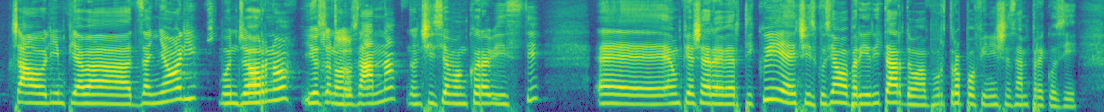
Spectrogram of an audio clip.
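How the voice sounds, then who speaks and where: An unremarkable speaking voice from a woman, fairly high in pitch with ordinary variation, at a moderate pace with hardly any pauses, over a quiet background. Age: 50s. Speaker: festival organizer and moderator; moderator. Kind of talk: panel moderation. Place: meeting room. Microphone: handheld.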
